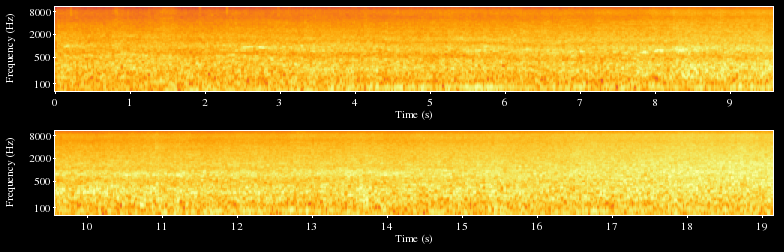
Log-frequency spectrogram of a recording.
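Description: Water splashes and churns against a moving boat.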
